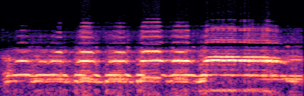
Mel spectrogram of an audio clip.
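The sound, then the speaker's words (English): A loud, sustained train whistle blares a steady multi-note chord for about three seconds, with a slight pulsing wobble and a small shift in pitch partway through. “Gee, they changed the whistle on the train just for me.”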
